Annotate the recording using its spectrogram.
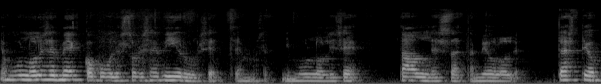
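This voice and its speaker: A woman speaks in a fairly low pitch at a moderate pace. Her intonation is fairly even, and room echo is audible. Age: 80s+. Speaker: relative of the grandfather. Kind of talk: casual reminiscing conversation.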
